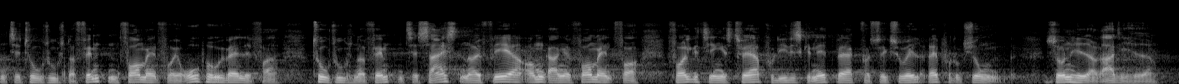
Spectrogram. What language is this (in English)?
Danish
